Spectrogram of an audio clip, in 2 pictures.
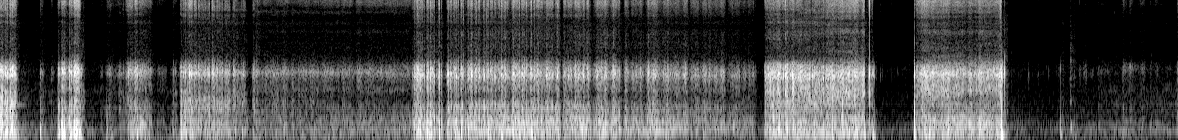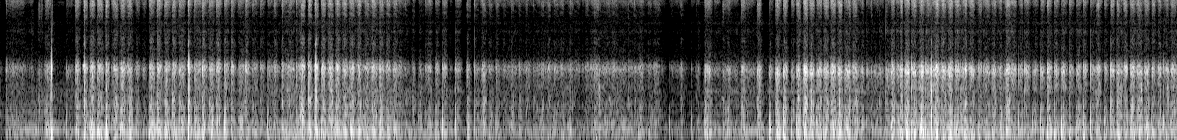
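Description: Mechanical pencil scratching on drawing paper, in uneven stretches of strokes that break off abruptly several times.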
